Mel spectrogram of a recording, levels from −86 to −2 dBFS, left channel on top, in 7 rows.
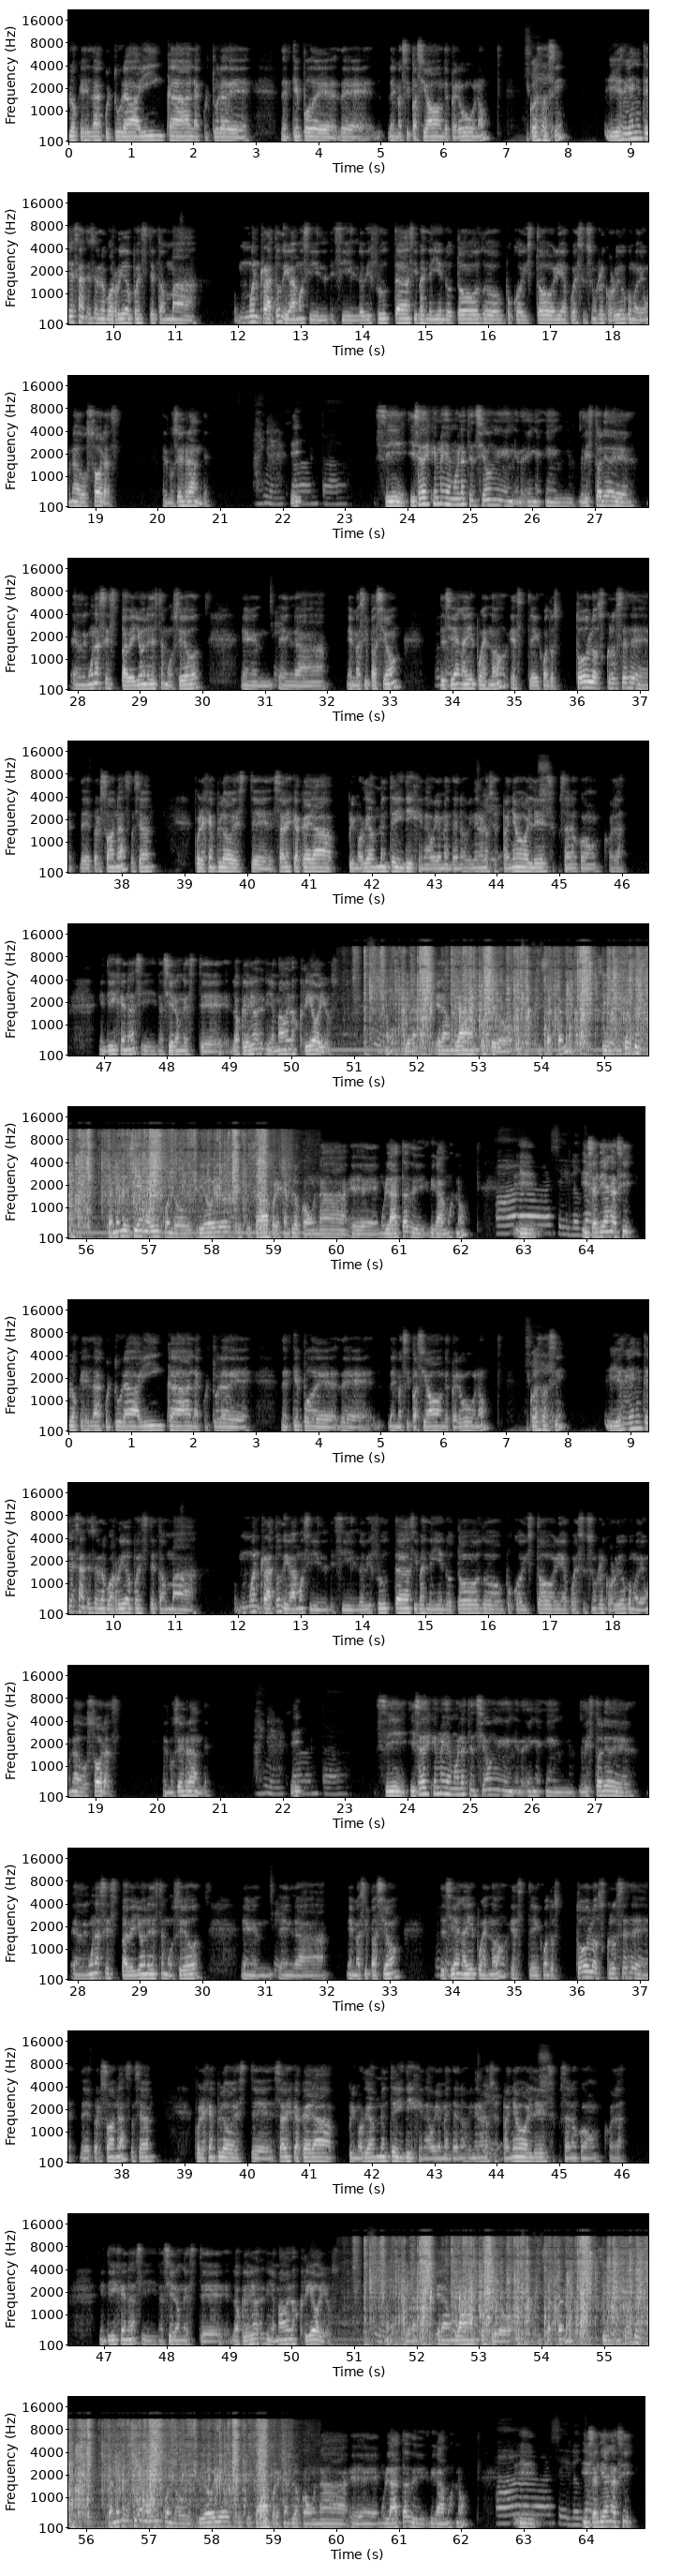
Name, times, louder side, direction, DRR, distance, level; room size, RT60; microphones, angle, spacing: voice 1, 0.0-6.7 7.4-7.9 8.6-11.3 11.9-19.3 20.1-20.8 21.7-22.3 23.5-27.6 27.9-32.0 32.3-33.4 33.8-35.7 36.0-38.5 38.8-41.4 41.6-46.0 46.5-50.7 51.1-53.6 53.9-54.5 54.9-62.1 62.8-63.2 63.9-64.7, left 2 dB, 60° left, 0.6 m, -26 dB
voice 2, 7.2-7.8 21.5-23.0 31.1-31.7 33.7-34.1 43.7-44.1 44.7-44.8 51.2-51.7 52.4-53.0 53.7-54.1 62.5-64.3, left 3 dB, 85° left, 1.7 m, -37 dB
sound 1, 50.3-59.7, equal, 10° left, 1.2 m, -23 dB
2.7 x 2.2 x 3.9 m
head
